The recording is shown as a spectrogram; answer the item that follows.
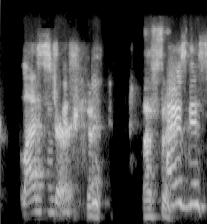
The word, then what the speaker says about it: Leicester: One is in Manchester, and one is in, I'm sure butcher the name. It's Leicester. Leicester.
